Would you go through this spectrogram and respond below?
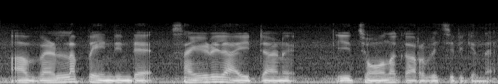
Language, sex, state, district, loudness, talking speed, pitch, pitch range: Malayalam, male, Kerala, Kasaragod, -14 LUFS, 95 wpm, 95 Hz, 90-100 Hz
